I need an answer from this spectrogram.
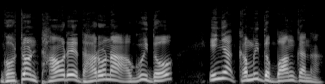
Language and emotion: Santali, angry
